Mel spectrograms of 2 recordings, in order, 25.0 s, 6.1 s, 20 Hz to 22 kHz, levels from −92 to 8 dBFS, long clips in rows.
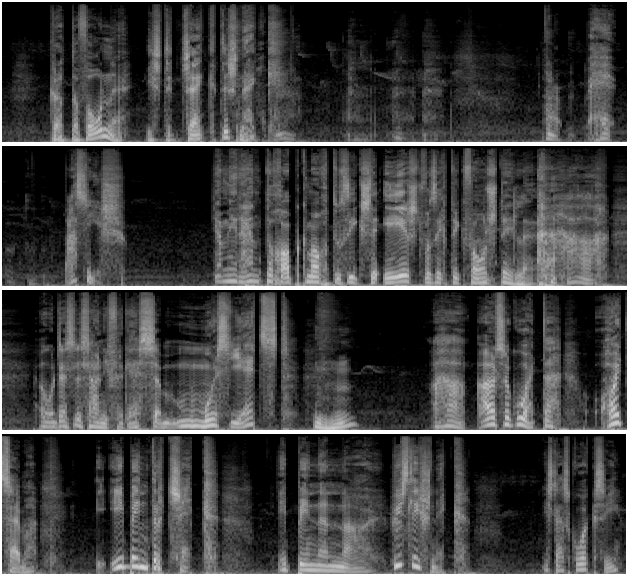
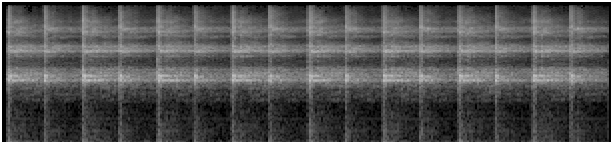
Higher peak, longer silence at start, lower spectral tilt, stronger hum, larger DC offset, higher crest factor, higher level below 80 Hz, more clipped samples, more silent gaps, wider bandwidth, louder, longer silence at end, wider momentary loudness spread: about the same, -2 dBFS vs -2 dBFS; first, 0.5 s vs 0.05 s; first, -4 dB/octave vs 5 dB/octave; neither; neither; about the same, 22 dB vs 20 dB; first, -38 dBFS vs -60 dBFS; neither; neither; about the same, over 20 kHz vs over 20 kHz; second, -23 LUFS vs -18 LUFS; about the same, 0.05 s vs 0.05 s; first, 15 LU vs 4 LU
